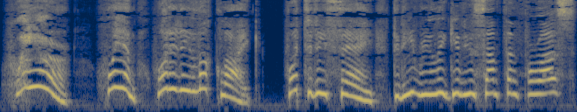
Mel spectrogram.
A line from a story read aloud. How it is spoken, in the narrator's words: Mary and Laura cried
